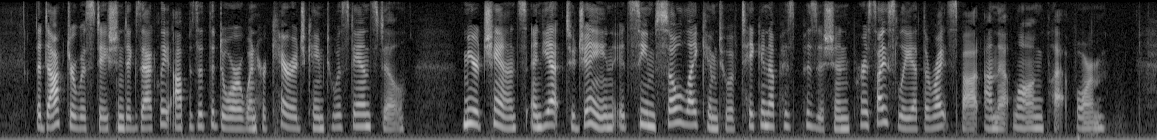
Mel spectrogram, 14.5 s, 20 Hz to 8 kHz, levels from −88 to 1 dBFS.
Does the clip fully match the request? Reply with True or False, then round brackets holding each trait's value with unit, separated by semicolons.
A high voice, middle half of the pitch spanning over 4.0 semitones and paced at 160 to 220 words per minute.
False (210 Hz; 3.3 semitones; 170 wpm)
